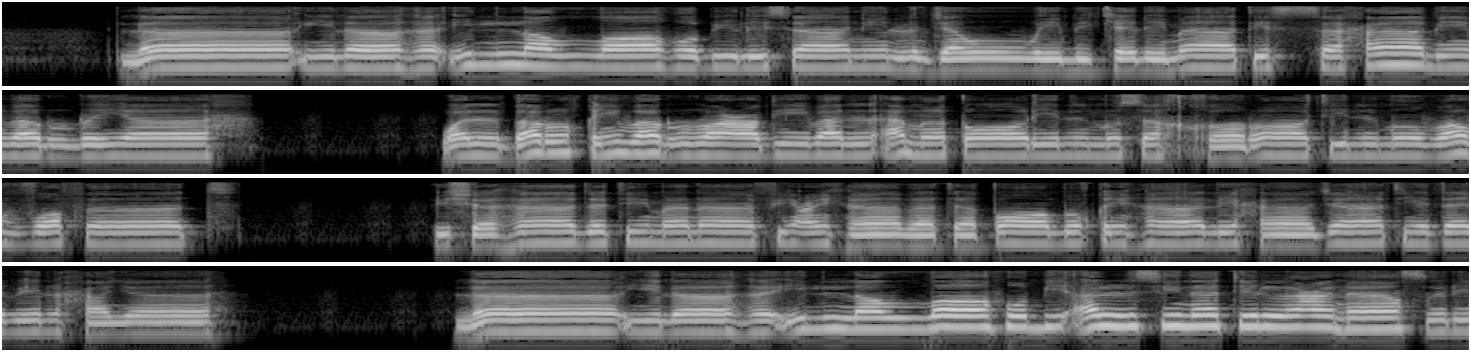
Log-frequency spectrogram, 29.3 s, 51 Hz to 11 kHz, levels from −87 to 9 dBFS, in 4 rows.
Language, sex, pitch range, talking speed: Turkish, male, 170-180 Hz, 55 wpm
